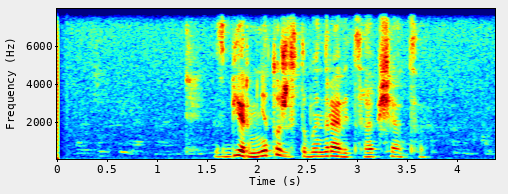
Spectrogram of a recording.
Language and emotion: Russian, positive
